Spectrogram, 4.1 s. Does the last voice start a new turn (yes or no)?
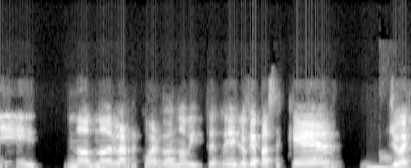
no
